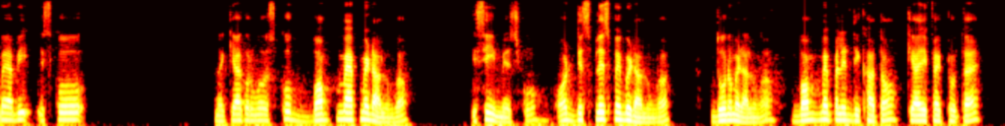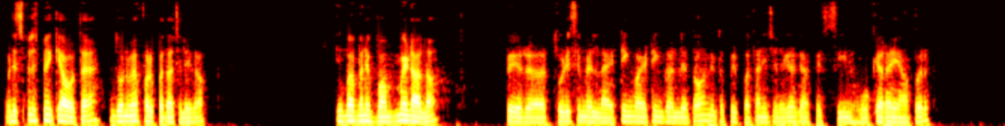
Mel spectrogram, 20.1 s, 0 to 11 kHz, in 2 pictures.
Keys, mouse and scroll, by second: 0.9 click, 4.3 click, 6.4 click, 7.3 click, 7.9 click, 8.7 scroll up 1, 9.5 click, 10.9-11.9 drag, 13.6 click, 17.5 click, 19.0 click.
